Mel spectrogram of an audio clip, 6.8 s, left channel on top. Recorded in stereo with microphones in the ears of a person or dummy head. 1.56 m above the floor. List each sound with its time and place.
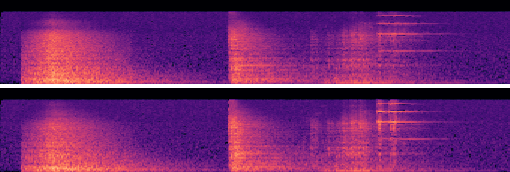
0.3 s a whoosh: 15° left (ahead or behind), 1.0 m
3.0 s a rattle: 15° right (ahead or behind), 2 m
5.0 s a bicycle bell: 35° right (ahead or behind), 2 m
